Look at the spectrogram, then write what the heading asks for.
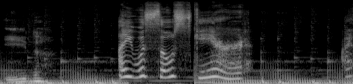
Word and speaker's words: Eid: dad gave me for Aid anyway I went down into the basement and then he slammed the door on me and ran away isn't it pronounced Eid I was so scared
